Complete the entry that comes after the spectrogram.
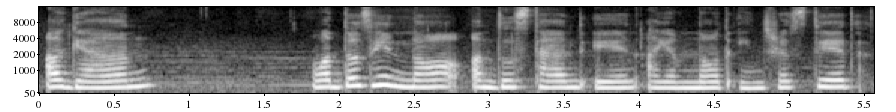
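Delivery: ordinary talk, nothing marked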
